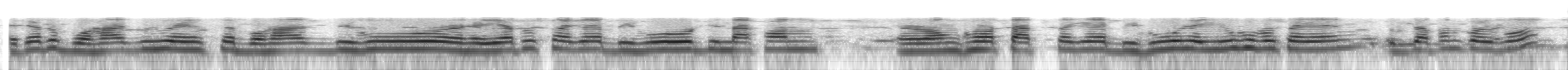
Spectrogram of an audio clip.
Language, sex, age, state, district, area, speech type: Assamese, female, 30-45, Assam, Sivasagar, rural, conversation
